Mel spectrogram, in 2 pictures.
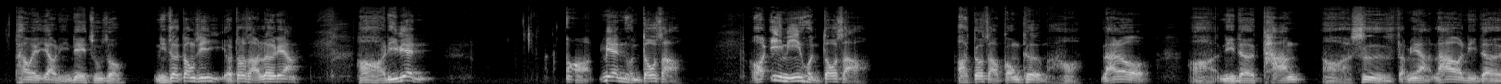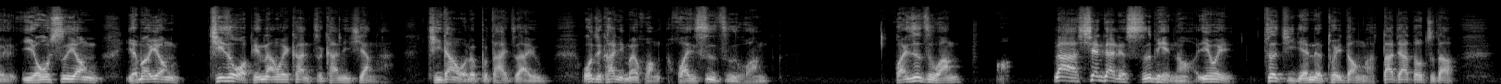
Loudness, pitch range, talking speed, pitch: -21 LUFS, 95-130 Hz, 240 characters per minute, 110 Hz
